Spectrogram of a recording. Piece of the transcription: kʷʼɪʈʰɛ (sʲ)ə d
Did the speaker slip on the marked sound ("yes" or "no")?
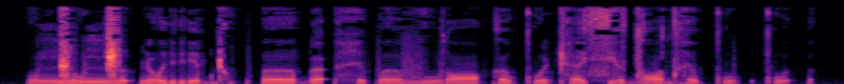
no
